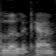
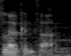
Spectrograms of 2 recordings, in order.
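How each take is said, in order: First: The name starts with 'Lola' and ends in 'canth'. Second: The name starts with 'Loca' and ends in 'cantha'. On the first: The speaker calls it wrong. "I was pronouncing it wrong" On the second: The speaker calls it right. "It's Locanthar"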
